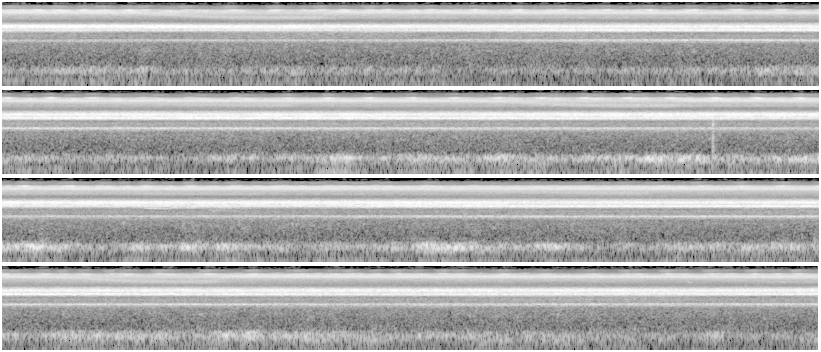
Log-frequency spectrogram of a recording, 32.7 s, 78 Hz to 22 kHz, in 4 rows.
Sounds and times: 0.0s Cicadas cry 32.6s

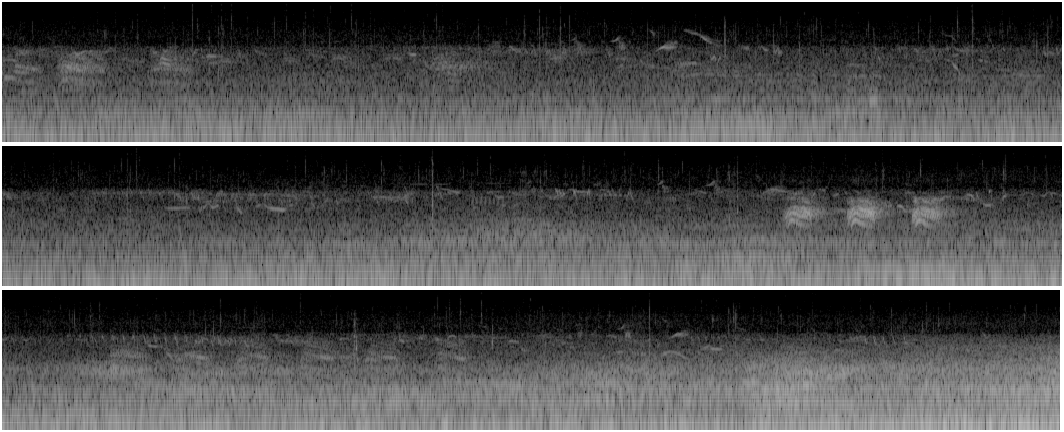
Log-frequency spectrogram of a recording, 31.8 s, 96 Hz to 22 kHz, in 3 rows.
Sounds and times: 0.0s light rain 31.7s
21.2s high speed train passes in the distance 31.7s

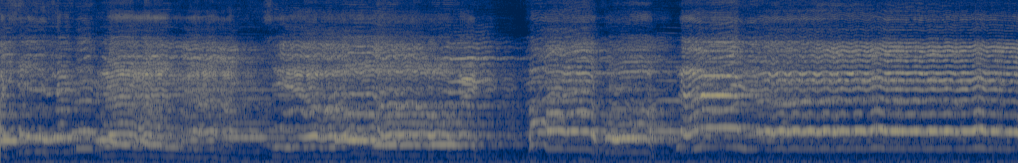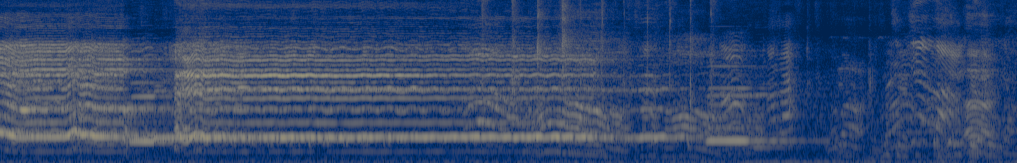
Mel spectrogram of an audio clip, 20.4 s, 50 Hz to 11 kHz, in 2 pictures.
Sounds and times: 0.0s A middle-aged are singing 16.6s

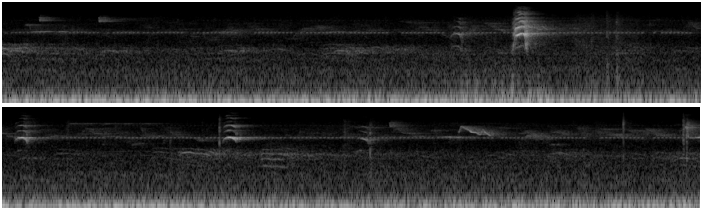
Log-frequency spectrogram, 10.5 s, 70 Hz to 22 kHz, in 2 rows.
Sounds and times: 0.0s mountain crows...their caws echo among the forest 1.0s
0.0s activity of many smaller forest birds 10.4s
1.6s mountain crows...their caws echo among the forest 3.2s
6.5s mountain crows...their caws echo among the forest 7.8s

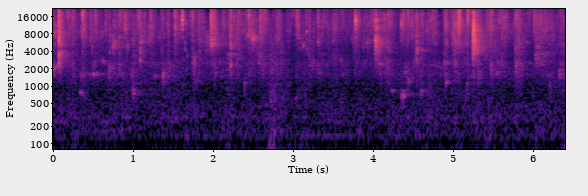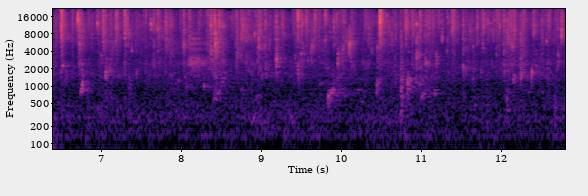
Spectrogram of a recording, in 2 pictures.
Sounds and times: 0.0s raining hard inside 12.8s

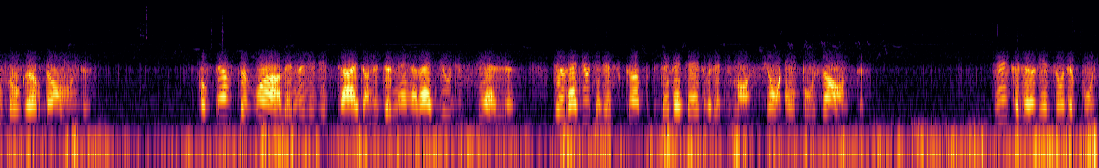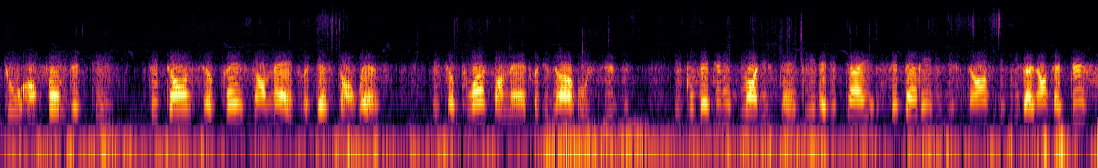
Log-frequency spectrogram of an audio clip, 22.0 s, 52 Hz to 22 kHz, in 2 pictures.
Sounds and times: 2.0s boxes that playback audio recordings in French-Canadian or English 8.6s
9.9s boxes that playback audio recordings in French-Canadian or English 21.9s

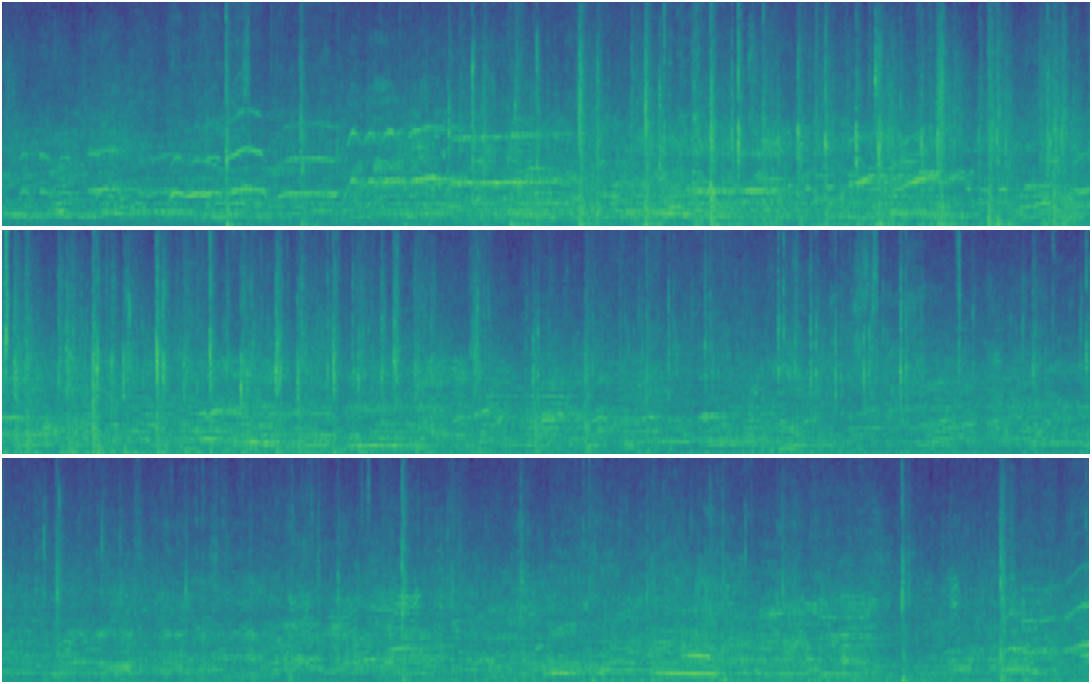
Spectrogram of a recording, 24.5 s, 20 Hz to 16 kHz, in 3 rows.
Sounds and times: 0.0s Confrontation between the crowd and the police 24.4s

